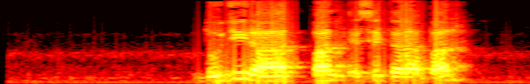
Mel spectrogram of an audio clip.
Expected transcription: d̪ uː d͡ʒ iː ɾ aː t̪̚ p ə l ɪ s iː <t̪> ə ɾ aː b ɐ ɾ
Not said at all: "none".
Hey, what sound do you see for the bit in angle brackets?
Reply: t̪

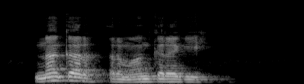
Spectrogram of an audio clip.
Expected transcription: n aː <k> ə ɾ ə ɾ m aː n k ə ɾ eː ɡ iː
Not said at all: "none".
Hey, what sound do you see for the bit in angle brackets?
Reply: k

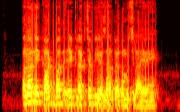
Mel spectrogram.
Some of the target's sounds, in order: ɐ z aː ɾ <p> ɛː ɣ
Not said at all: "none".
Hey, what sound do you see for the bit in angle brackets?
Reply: p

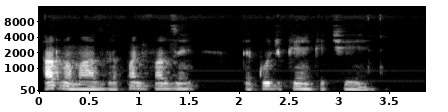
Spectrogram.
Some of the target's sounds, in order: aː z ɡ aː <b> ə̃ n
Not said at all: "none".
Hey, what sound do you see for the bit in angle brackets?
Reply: p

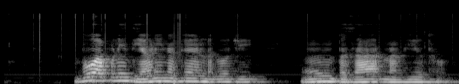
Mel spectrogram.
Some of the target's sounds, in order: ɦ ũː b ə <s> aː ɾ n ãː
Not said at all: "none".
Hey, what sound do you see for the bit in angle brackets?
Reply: z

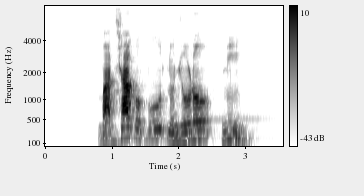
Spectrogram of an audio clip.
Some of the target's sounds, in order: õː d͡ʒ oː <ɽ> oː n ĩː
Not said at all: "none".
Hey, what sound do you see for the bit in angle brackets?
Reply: ɽ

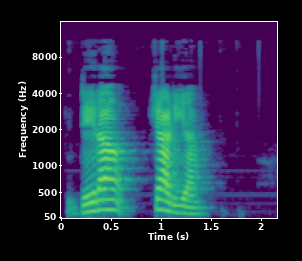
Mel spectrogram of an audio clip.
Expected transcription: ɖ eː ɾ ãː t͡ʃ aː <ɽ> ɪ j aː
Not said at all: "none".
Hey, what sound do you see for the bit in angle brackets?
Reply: ɽ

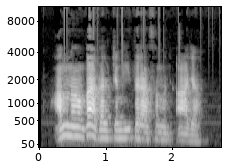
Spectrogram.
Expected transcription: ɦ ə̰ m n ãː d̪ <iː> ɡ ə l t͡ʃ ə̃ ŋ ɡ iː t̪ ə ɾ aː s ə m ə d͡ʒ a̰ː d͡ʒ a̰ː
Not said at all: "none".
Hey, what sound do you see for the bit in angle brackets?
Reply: aː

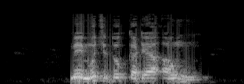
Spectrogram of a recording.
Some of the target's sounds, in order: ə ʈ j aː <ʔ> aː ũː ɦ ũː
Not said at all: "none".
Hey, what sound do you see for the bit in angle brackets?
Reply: ʔ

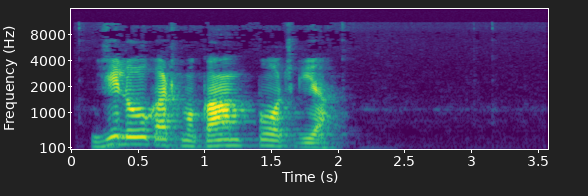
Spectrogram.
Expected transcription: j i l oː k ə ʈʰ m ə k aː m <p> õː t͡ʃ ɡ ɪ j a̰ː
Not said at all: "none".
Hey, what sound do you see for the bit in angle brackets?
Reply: p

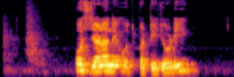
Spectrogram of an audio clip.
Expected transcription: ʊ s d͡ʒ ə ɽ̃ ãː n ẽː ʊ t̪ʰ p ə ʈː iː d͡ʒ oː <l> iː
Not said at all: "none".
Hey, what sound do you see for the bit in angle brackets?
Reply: ɽ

